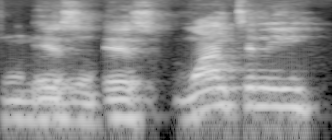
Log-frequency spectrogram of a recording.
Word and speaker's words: Eswatini: The highlights this week: Africans expressed outrage over the Trump administration's deportation of immigrants to how you pronounce that, sir? Eswatini.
